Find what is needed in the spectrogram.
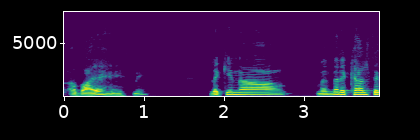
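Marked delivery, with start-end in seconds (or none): none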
